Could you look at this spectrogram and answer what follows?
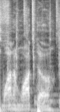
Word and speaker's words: Guanajuato: You know, come along with me down to Mexico, and it's actually pronounced Guanajuato, and it isn't pronounced anything like it looks. That's something that you have to learn about the Spanish language, you know.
